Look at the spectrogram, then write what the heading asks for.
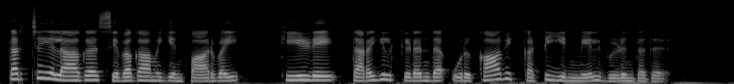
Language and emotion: Tamil, neutral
